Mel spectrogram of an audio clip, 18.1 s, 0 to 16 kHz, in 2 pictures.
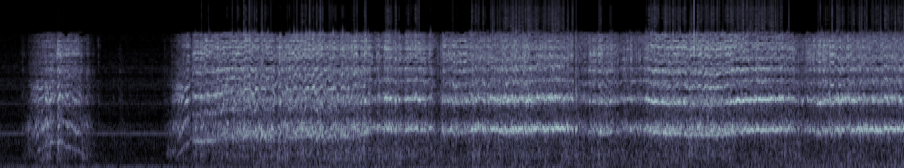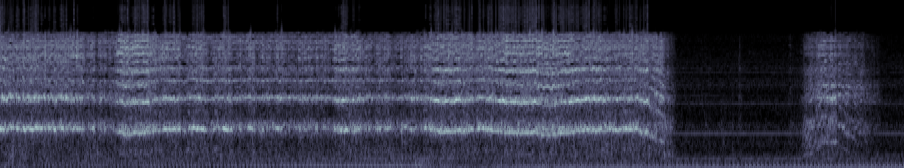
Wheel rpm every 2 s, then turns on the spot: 20, 180, 220, 220, 230, 230, 230, 190, 20.
16-18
